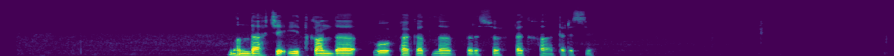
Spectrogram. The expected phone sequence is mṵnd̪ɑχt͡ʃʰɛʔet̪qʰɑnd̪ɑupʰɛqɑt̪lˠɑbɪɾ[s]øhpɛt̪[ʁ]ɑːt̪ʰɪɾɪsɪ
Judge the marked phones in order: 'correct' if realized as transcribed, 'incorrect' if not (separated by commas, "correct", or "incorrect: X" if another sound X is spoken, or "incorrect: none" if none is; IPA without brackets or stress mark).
correct, incorrect: χ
